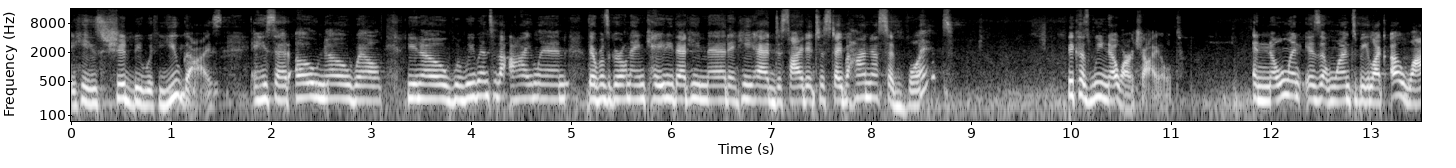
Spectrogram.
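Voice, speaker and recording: A middle-aged woman speaks in a slightly low register as an interview guest. She goes through events one at a time, peppering her account with "um" and "like". A faint hiss sits under her voice. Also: a little mellow. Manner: detailed step-by-step retelling with frequent "um" and "like". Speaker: interview guest, mother of the missing person. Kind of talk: conversational personal account.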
